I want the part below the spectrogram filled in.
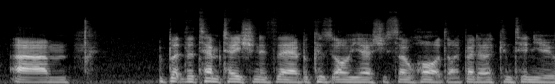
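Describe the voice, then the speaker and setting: At a moderate pace, a man with a fairly low pitch speaks in a monotone, flat intonation with an English accent. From England. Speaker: dating coach. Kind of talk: casual talk to camera.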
